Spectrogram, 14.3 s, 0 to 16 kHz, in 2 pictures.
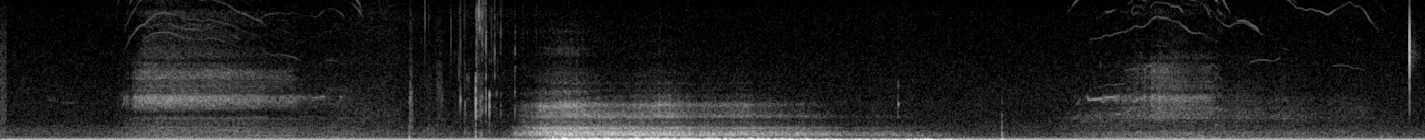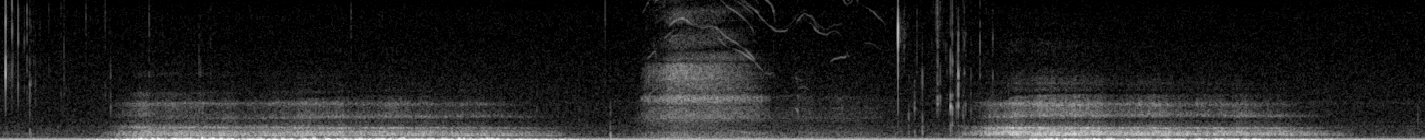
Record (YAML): exhalation_length: 14.3 s
exhalation_amplitude: 1454
exhalation_signal_mean_std_ratio: 0.63
survey_phase: beta (2021-08-13 to 2022-03-07)
age: 18-44
gender: Female
wearing_mask: 'No'
symptom_abdominal_pain: true
symptom_onset: 7 days
smoker_status: Never smoked
respiratory_condition_asthma: false
respiratory_condition_other: false
recruitment_source: REACT
submission_delay: 4 days
covid_test_result: Negative
covid_test_method: RT-qPCR
influenza_a_test_result: Negative
influenza_b_test_result: Negative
